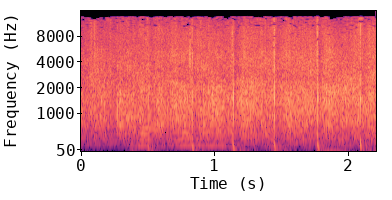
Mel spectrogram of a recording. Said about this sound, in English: And I think there should be a applause.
